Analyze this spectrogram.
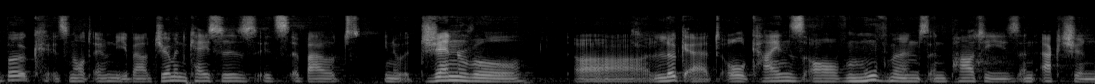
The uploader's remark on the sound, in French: au Théâtre de Mâcon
